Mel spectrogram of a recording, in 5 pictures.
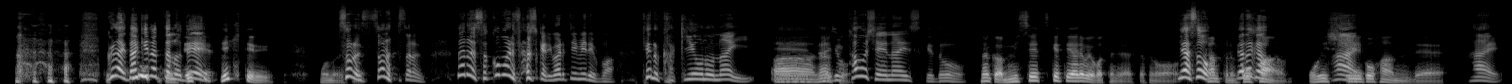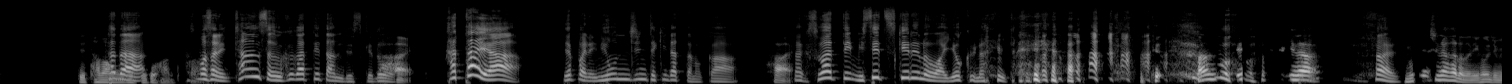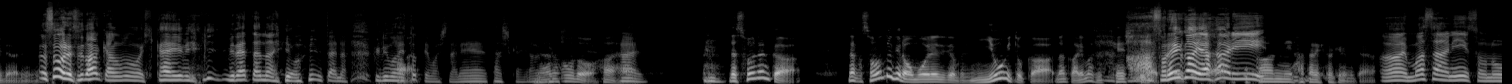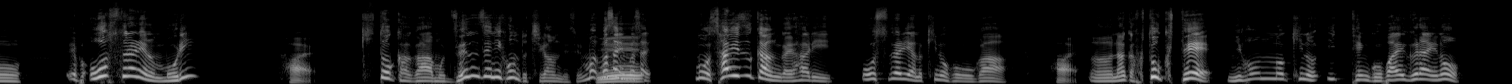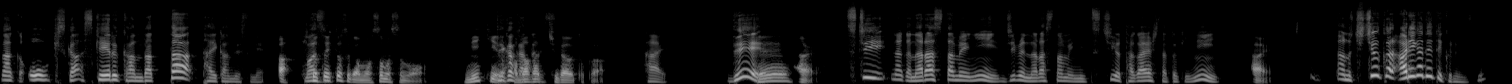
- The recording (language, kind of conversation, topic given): Japanese, podcast, 好奇心に導かれて訪れた場所について、どんな体験をしましたか？
- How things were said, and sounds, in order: laugh; laugh; laughing while speaking: "良くないみたいな、そう。 もう"; laugh; laughing while speaking: "うん、そうです。なんかも … とってましたね"; throat clearing; anticipating: "ああ、それがやはり"; other noise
